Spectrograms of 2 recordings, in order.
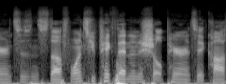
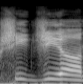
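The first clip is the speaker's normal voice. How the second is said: put-on tiny, very high, girly little-girl voice; 11 semitones higher, 4 dB louder than usual. Explaining why little girl voices sound ridiculous, imitating one: little girl voice. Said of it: "these little little gir girl voices go".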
